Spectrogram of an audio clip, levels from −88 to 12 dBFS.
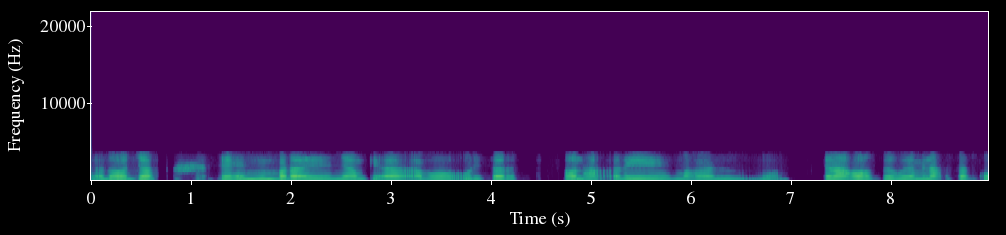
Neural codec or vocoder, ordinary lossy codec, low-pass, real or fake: codec, 16 kHz in and 24 kHz out, 1 kbps, XY-Tokenizer; AAC, 32 kbps; 3.6 kHz; fake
